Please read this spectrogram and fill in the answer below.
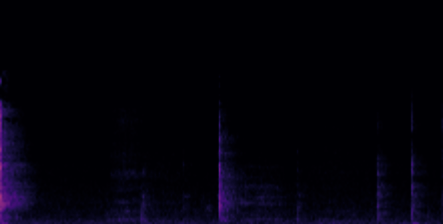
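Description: Clear acrylic stamp block tapping on a plastic ink pad as the stamp is inked: a few faint, sharp clicks, one right at the start, one about two seconds in and another near the end.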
